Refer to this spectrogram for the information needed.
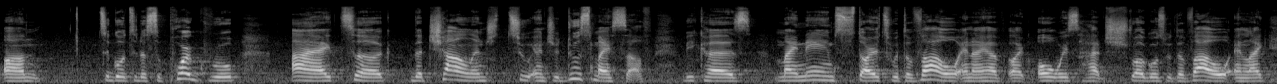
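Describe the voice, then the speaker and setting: Slow-speaking woman who stutters. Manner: stutters with repeated sounds, blocks and pauses. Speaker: support group member sharing her story. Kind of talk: personal testimony. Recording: long room reverb with faint low rumble.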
